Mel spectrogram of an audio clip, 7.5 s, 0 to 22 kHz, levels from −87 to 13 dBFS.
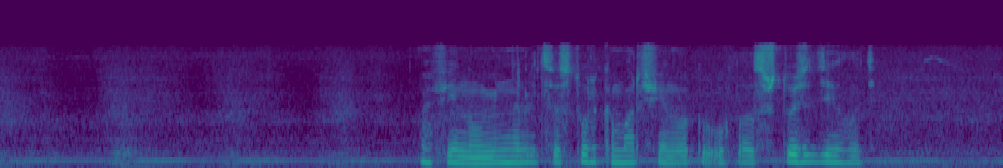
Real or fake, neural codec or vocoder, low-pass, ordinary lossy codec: real; none; 7.2 kHz; none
